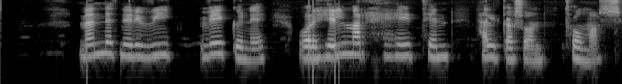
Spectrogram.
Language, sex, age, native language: Icelandic, female, 15, Icelandic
